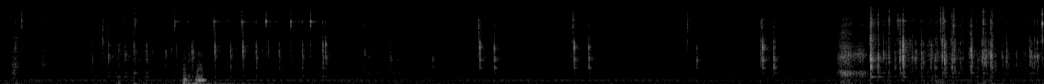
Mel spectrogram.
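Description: Fingertips tap the plastic keycaps and case of an RGB-backlit mechanical keyboard held tilted and upright close to the mic. Bright, dry clicks come in scattered bursts over a faint, steady low hum. The clip ends in a dense flurry of rapid tapping.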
